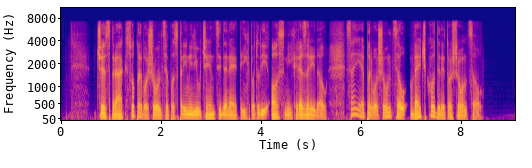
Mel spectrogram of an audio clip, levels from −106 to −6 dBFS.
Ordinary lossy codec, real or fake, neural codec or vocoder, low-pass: none; fake; codec, 16 kHz, 2 kbps, X-Codec, HuBERT features, trained on balanced general audio; 7.2 kHz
